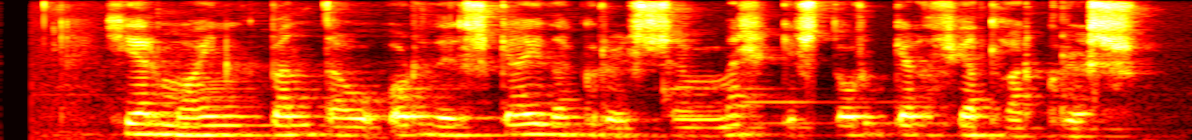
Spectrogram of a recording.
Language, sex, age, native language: Icelandic, male, 18-19, Icelandic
